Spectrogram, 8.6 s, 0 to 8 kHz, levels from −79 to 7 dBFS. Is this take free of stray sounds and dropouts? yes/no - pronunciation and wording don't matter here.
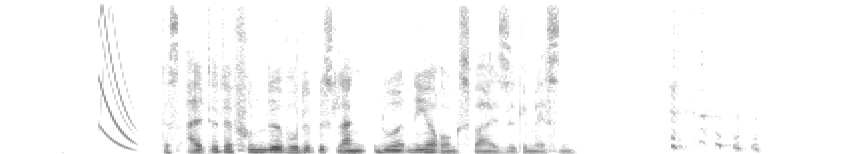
no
